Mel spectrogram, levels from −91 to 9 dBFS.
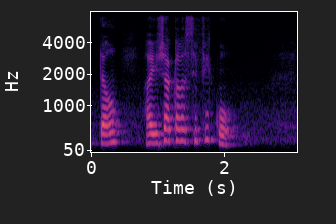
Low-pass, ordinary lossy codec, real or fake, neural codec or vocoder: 7.2 kHz; none; fake; autoencoder, 48 kHz, 128 numbers a frame, DAC-VAE, trained on Japanese speech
